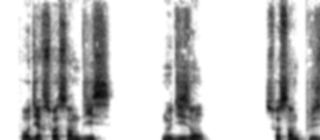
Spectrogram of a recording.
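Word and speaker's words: soixante: 30 40 50 et 60. Le X se prononce comme un double S.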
